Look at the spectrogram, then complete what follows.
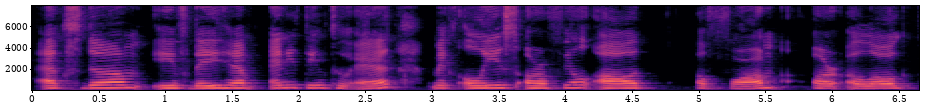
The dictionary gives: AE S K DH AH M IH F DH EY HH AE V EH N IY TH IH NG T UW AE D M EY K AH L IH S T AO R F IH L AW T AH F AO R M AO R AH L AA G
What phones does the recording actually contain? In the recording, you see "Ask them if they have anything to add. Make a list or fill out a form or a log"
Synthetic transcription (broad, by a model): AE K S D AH M IH F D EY HH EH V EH N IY T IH NG T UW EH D M EY K AH L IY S AO R F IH L AW T AH F AO R M AO R AH L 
